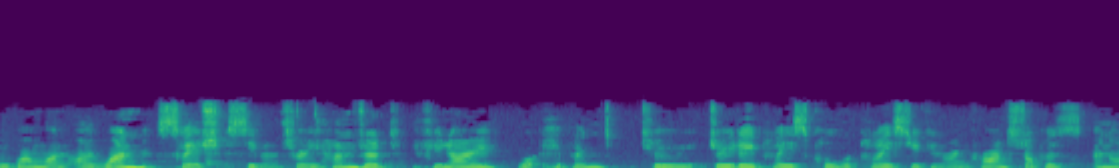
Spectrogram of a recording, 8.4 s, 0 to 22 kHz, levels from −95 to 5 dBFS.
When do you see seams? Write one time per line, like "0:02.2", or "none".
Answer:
0:03.0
